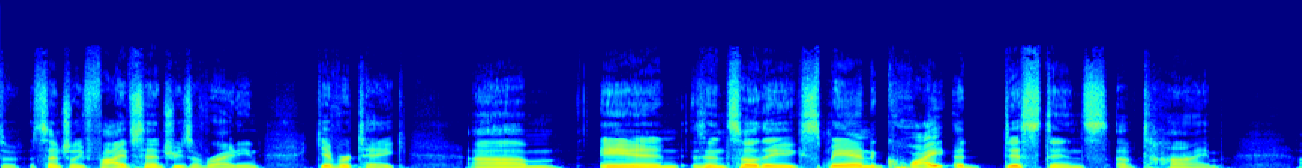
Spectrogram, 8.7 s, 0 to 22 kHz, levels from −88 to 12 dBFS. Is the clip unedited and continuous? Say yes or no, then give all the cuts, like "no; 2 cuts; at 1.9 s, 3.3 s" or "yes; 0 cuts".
yes; 0 cuts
